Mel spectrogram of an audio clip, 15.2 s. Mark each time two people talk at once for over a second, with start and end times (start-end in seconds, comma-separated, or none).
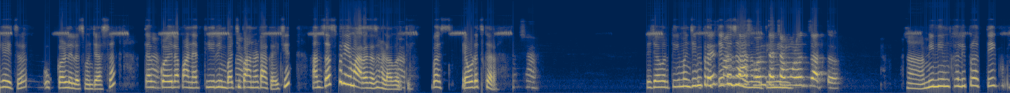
10.1-11.9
